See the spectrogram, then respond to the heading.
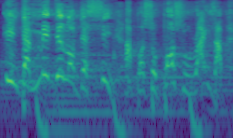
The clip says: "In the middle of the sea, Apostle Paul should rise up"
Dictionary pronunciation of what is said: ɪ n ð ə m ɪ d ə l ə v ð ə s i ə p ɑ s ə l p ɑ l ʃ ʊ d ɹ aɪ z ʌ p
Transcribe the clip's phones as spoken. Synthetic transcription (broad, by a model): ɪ n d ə m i d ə l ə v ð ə s i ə p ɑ s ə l p ɑ l s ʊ ɹ aɪ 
